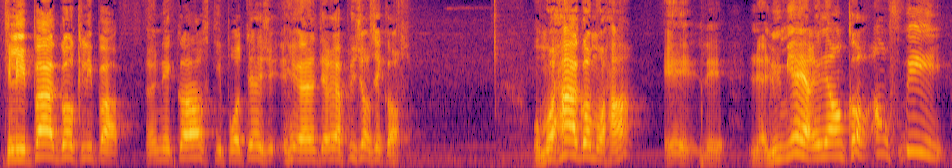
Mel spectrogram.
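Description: A man teaching a religious text lesson, talking haltingly, repeating words as he explains each term. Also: sits high, sing-song.

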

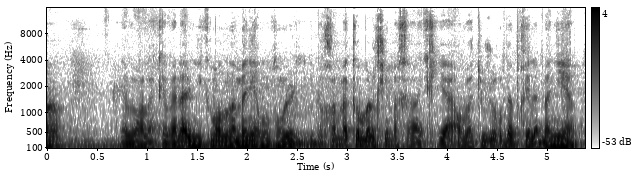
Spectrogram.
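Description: A man's voice: mid-range voice, noisy background. A man teaching a Torah study lesson, explaining step by step and mixing in many Hebrew terms.

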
